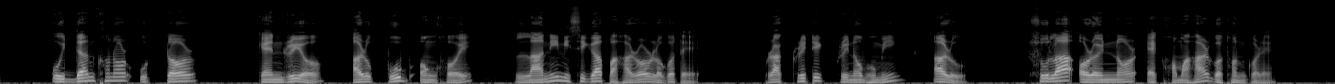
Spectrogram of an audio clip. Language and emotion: Assamese, neutral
